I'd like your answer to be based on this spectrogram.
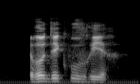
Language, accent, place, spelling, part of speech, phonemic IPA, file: French, France, Lyon, redécouvrir, verb, /ʁə.de.ku.vʁiʁ/, LL-Q150 (fra)-redécouvrir.wav
- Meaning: to rediscover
